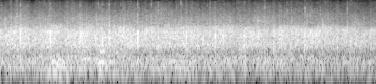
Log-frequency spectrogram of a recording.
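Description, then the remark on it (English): Steady applause from a sizable audience at a morning MTSU university event, applauding the university's First Lady, a dense wash of many hands clapping at once, sustained at even volume throughout with no voices standing out. “Let's give her a round of applause.”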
